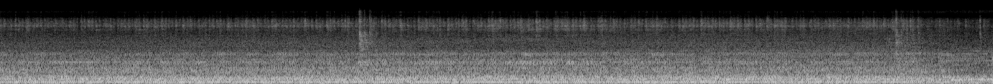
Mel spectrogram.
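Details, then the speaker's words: USI combo vending machine model 3155 compressor after replacing a leaking, failed start capacitor: steady low hum with an even mains-frequency drone, no straining or clicking; compressor starts and runs normally, vibrating to the touch. "it's still running I put my hand on it I can feel it"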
